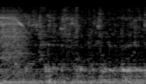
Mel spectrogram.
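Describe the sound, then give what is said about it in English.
Wine trickles softly into a glass in a short, steady pour, quiet, with a faint rising gurgle near the end and no one speaking. “Hey, talking about wine, just pour yourself more.”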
